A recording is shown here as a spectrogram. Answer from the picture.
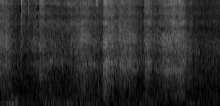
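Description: Footsteps crunching and shuffling on wet creek gravel in shallow water, a few irregular steps.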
